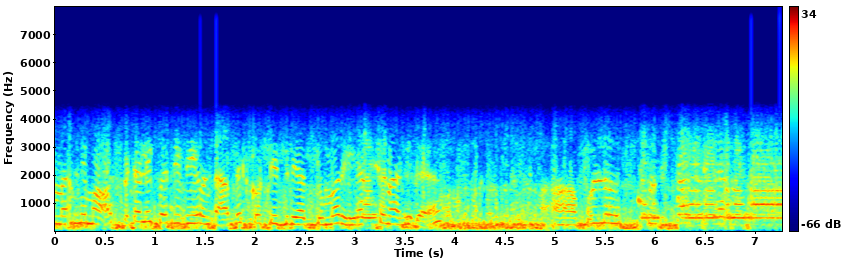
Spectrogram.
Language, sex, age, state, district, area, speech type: Kannada, female, 30-45, Karnataka, Hassan, urban, conversation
